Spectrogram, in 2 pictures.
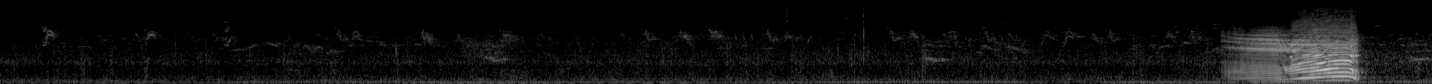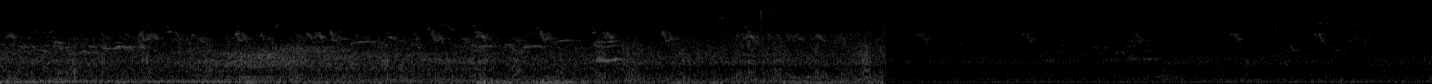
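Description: Black-and-white dairy cow mooing once, a single loud moo of about a second and a half that rises in pitch, about twelve seconds in.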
